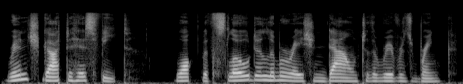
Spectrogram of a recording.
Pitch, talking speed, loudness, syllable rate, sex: 165 Hz, 180 wpm, -20 LUFS, 4.9 syllables/s, female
